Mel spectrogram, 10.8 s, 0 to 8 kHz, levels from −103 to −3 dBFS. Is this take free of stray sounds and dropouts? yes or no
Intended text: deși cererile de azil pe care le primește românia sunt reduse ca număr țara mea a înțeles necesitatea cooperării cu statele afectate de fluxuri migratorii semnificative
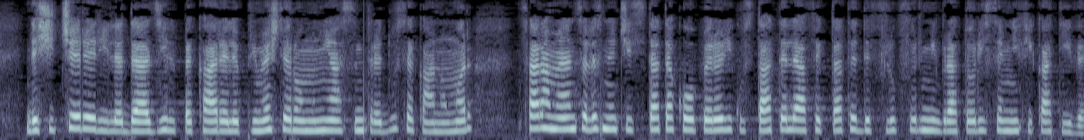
no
